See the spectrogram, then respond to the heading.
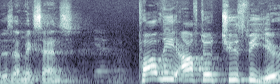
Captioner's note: crowd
